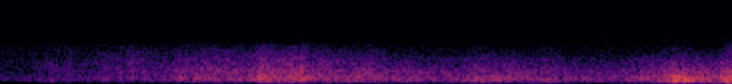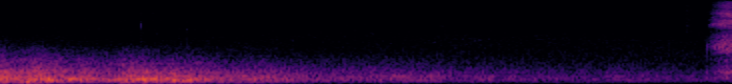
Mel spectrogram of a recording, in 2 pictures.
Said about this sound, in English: I don't mind that the rain's calmed down, but give me some more thunder, please. If you don't mind.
